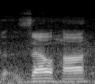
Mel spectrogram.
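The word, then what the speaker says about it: Xel-Há: morning and the name of it is called zela it's spelled x e l ha and uh we're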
